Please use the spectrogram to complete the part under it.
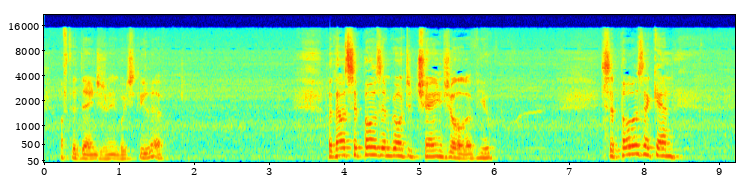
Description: An older man is giving a speech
